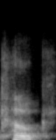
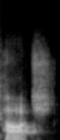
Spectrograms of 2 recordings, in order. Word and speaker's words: Koch: The mayor here is Ed Koch, or my bad, I pronounced it wrong, Ed Koch.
